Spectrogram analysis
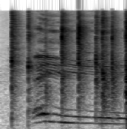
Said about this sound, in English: Hey! Clap, clap, clap, clap, clap, clap, clap, clap, clap.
